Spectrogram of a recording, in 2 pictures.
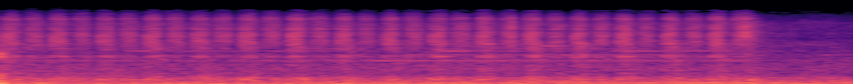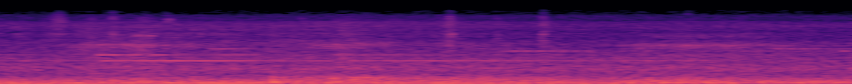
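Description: A small wooden piece rubbed back and forth by hand on a sheet of sandpaper laid flat on the bench, in rapid, even strokes that stop about four seconds in. The edge is being sanded down so that a tapered joint lines up.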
